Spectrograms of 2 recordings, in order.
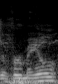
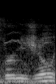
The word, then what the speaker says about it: Vermeil: There's Vermeil, so that's his. That's the way you pronounce his name. Some people think it's Vermijil.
